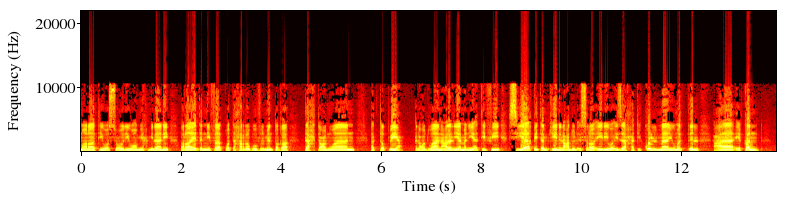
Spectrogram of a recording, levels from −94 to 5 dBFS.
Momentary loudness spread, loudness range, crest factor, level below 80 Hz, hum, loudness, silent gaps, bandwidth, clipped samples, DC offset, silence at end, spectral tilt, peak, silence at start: 8 LU; 2 LU; 10 dB; -46 dBFS; none; -10 LUFS; none; 11 kHz; 0.5%; under 0.1%; 0.35 s; -5.5 dB/octave; 0 dBFS; 0 s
